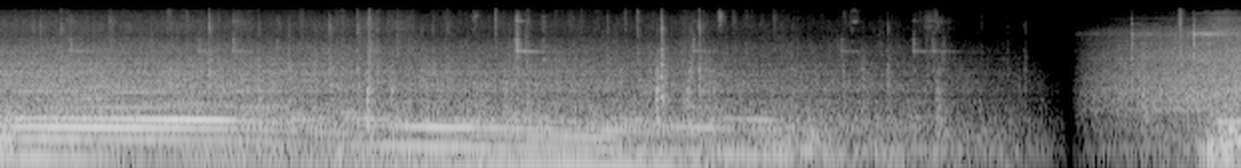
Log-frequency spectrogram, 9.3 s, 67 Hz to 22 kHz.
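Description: Honda Civic EK9 Type R's B16B four-cylinder VTEC engine and exhaust running at low revs as the car rolls slowly, its pitch easing down, then fading out about eight seconds in. A new engine sound comes up just before the end.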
